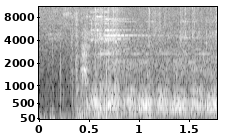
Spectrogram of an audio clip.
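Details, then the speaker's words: Toro Time Cutter zero-turn mower deck, blade spindle turned by hand during yearly service: a few sharp clicks then a rough, gritty rumble from worn spindle bearings needing replacement. "You know, you usually you'll find that there's some bad bearings in it. This one here, you can hear it. Sounds bad."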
